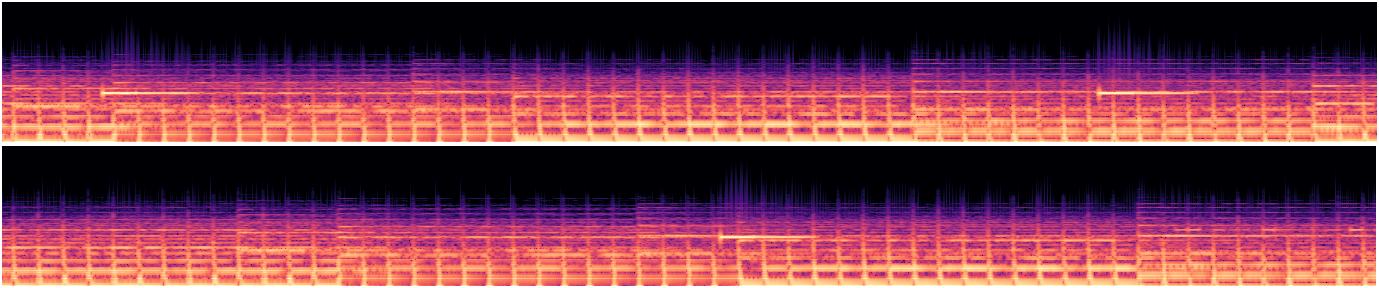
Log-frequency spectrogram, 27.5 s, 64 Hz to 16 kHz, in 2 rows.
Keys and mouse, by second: 0.5 click, 2.2 click, 2.8 click, 3.4 click, 10.1 right click, 10.4 g, 13.0 right click, 13.1 z, 13.3-14.6 drag, 14.8 KP_7, 15.0 z, 15.3 click, 15.5 a, 15.9 right click, 16.6 KP_3, 17.1 right click, 17.7 shift+q, 17.9 a, 17.9 z, 18.2 z, 18.9 right click, 19.1 click, 20.0 right click, 20.2-21.2 drag, 20.5-23.0 typing, 21.5 ctrl+n, 21.8-23.1 drag, 24.0 click, 24.6 right click, 25.1 click, 25.6 a, 26.5 right click, 26.9 e, 27.1 click.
